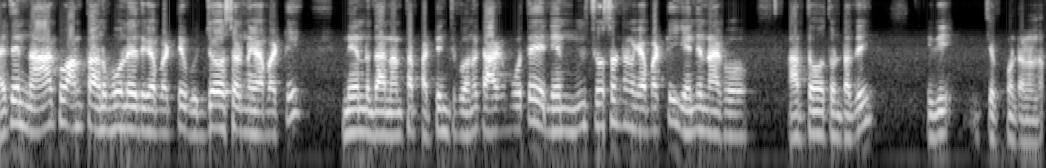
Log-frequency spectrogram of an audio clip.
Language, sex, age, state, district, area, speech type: Telugu, male, 60+, Andhra Pradesh, Visakhapatnam, urban, spontaneous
